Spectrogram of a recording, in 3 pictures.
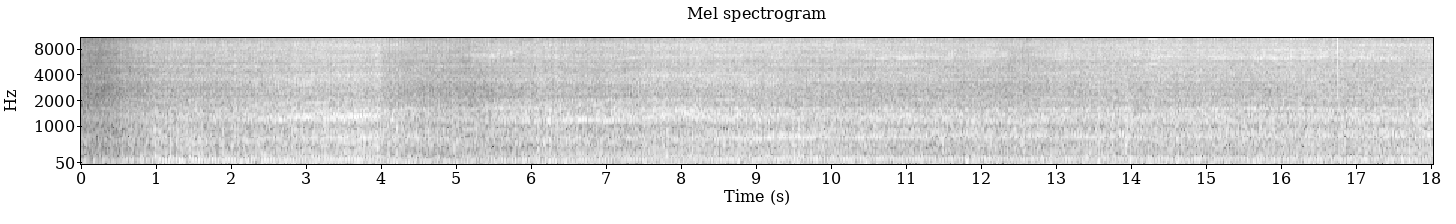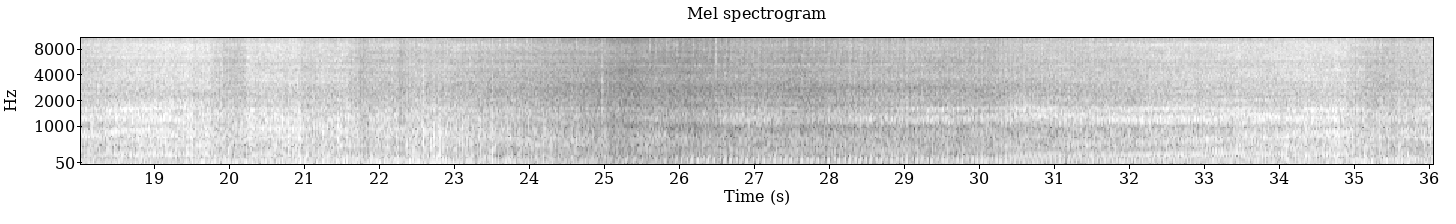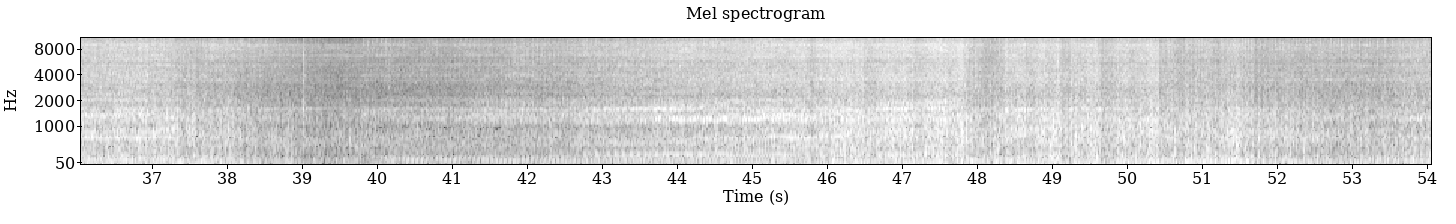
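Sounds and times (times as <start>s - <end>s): wind noise: 0.0s - 25.9s, 30.4s - 54.0s
motorcycle engine revving: 0.5s - 24.7s, 25.6s - 38.9s, 39.9s - 54.0s.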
